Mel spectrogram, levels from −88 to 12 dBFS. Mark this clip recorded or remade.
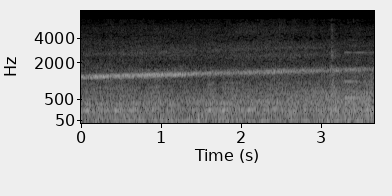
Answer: recorded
